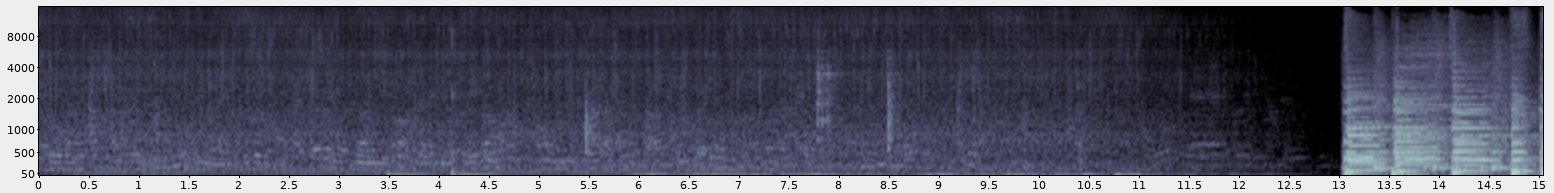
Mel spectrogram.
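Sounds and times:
food frying sizzle: 0:00.0 - 0:12.6
utensils clinking: 0:07.7 - 0:08.8.

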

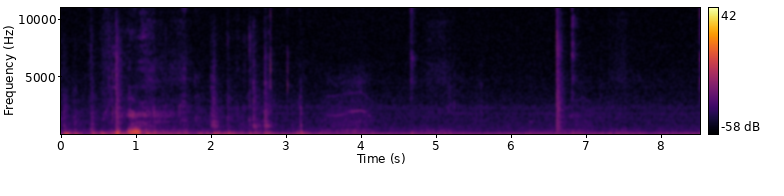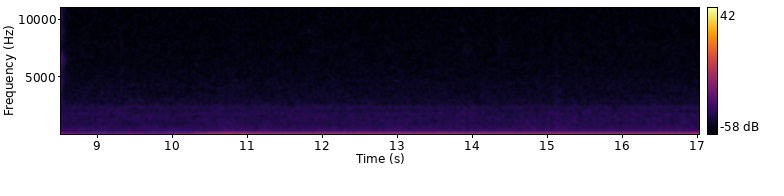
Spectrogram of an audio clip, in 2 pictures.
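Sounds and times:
low electrical hum: 0:00.0 - 0:17.0
low rumble: 0:10.0 - 0:17.0.

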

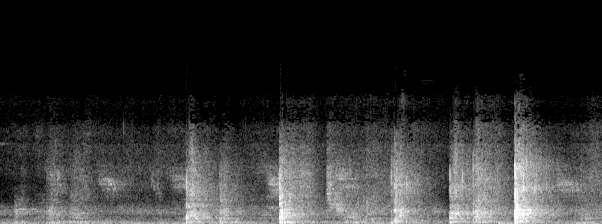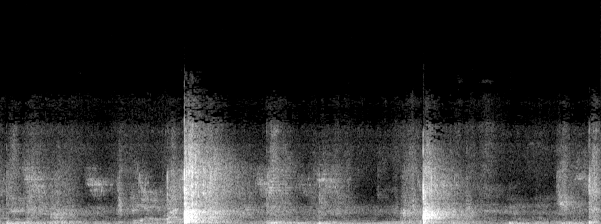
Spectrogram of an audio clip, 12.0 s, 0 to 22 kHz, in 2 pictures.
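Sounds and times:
steady low hum: 0:00.0 - 0:12.0
heavy echoing thumps: 0:03.9 - 0:12.0.

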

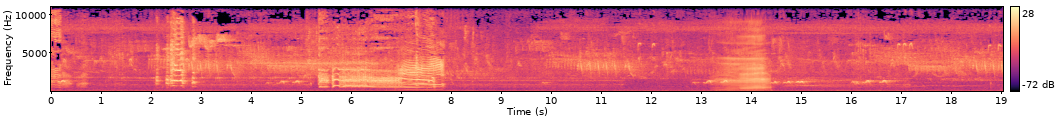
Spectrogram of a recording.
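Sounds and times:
rooster crowing: 0:05.3 - 0:07.9
cow mooing: 0:13.2 - 0:14.6.

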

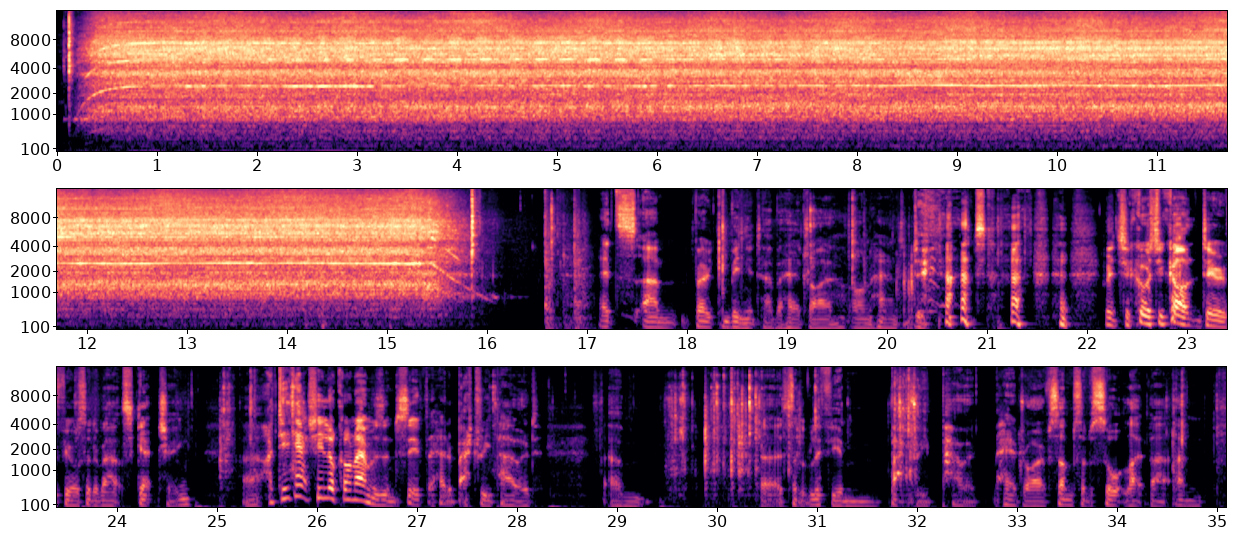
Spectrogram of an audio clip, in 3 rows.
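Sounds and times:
hairdryer blowing: 0:00.0 - 0:17.0, 0:20.4 - 0:21.9.

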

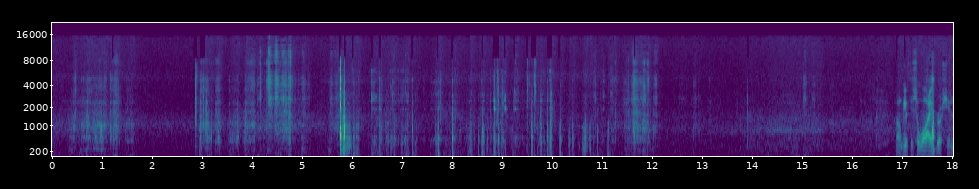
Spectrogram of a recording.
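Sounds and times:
metal horn clicks and knocks: 0:05.6 - 0:11.7.

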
